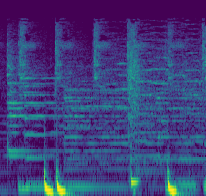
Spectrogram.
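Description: Music with a drum beat: deep kick drum hits that drop in pitch, sharper drum hits and sustained notes.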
